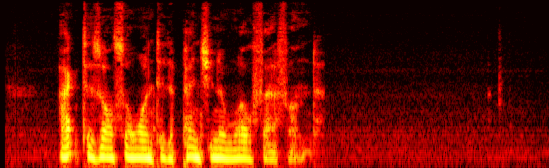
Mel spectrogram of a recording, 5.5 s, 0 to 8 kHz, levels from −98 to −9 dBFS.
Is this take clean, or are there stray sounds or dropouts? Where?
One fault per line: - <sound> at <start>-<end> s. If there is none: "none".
none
